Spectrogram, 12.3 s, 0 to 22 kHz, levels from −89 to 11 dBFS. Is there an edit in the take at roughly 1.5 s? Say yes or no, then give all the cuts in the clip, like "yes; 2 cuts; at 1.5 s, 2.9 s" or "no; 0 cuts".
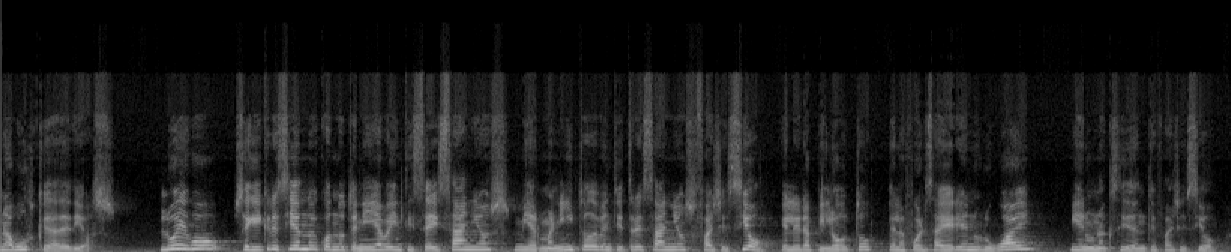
yes; 1 cut; at 1.5 s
